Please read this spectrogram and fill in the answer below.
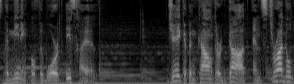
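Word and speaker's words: ישראל: The diacritic mark found under the Reish is a Hebrew vowel. It is called kametz and sounds A, like an A in Amen. This is Aleph. Aleph itself is always silent. Even though our Aleph is silent, it bears a diacritic mark or a vowel. The diacritic mark found under the Aleph is called Tzere and should be pronounced E, like an E in they.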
